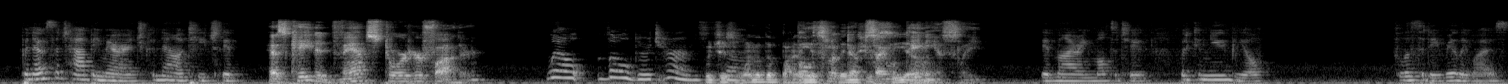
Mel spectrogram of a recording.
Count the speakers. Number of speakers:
4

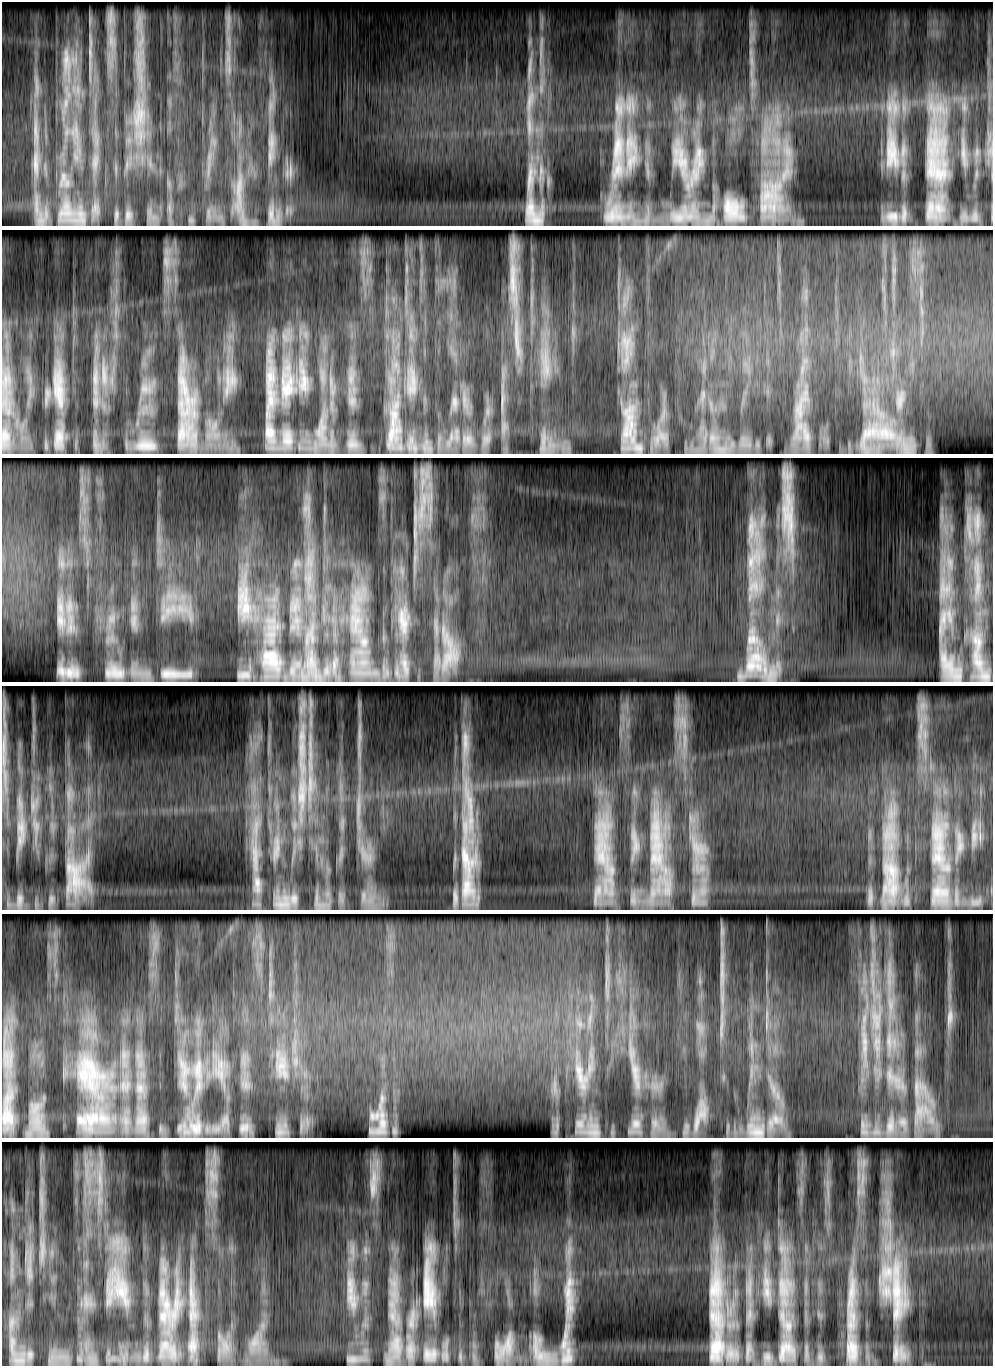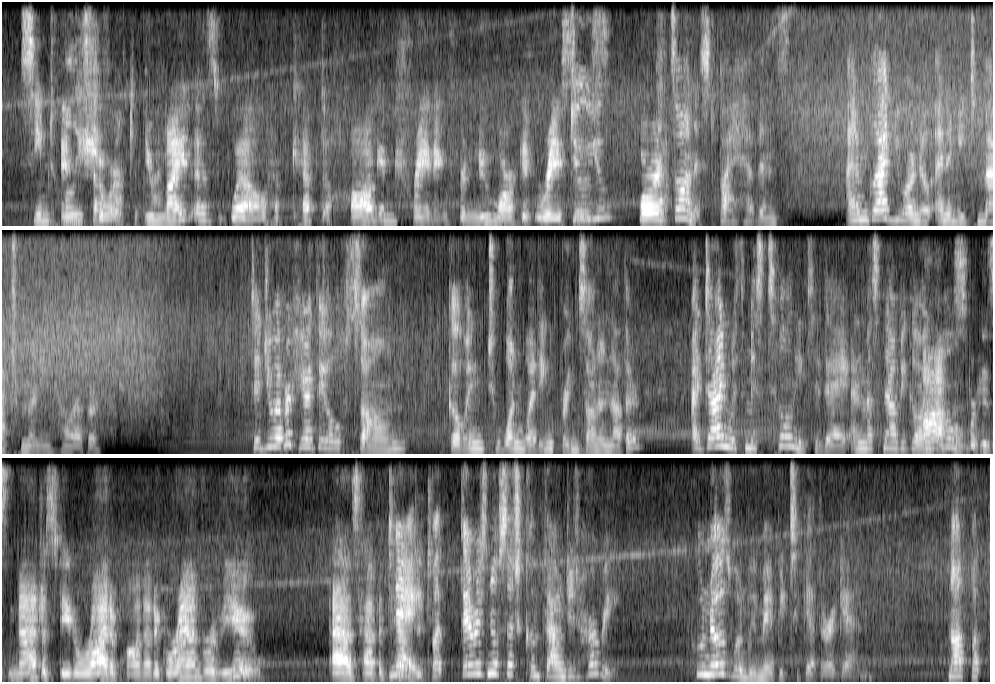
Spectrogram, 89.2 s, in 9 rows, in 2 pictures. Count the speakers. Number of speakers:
2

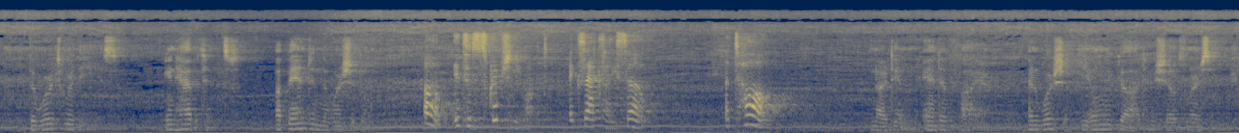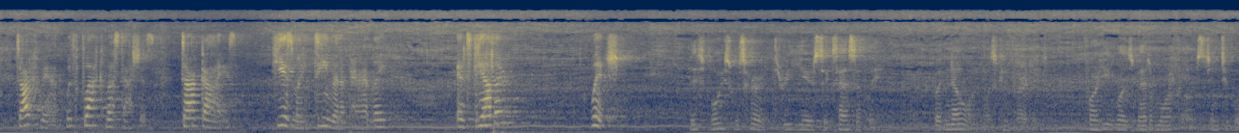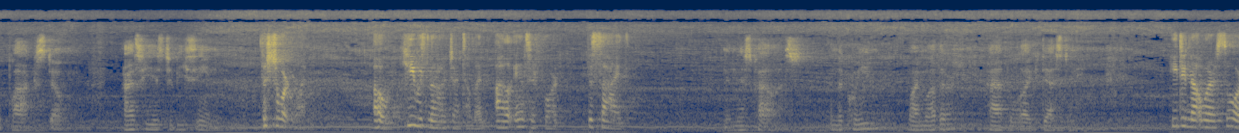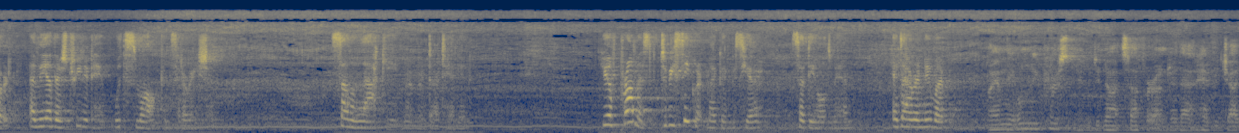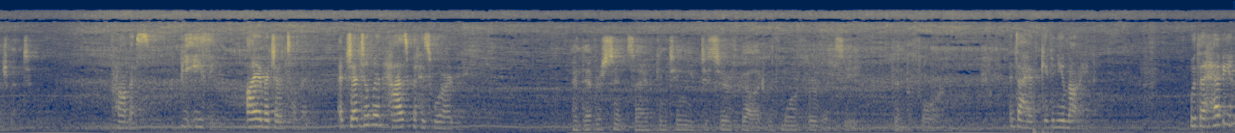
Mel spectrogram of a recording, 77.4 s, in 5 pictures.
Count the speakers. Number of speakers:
2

